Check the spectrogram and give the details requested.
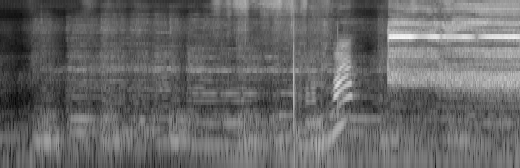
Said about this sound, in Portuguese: Ora bem, vou meter o barulho, ver se vocês conseguem ouvir. Ora bem, barulho de aspiradores.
